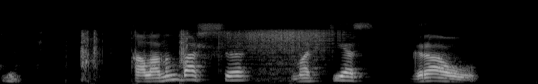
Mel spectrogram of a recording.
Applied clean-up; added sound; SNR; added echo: classical method log-MMSE.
